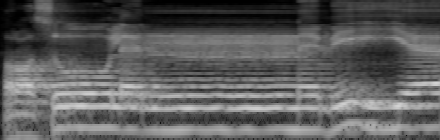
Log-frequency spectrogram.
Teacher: മുഖ്ലസൻ വകാന, വകാന റസൂലൻ നബിയ, വകാന പറയുന്നത് വകാന റസൂലൻ, റായിന് തഫ്ഖീം കൊടുക്കുക. റസൂലൻ തൻവീനിനെ പൂർണ്ണമായും ശേഷമുള്ള നൂനിൽ ലയിപ്പിച്ച് മണിക്കുക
